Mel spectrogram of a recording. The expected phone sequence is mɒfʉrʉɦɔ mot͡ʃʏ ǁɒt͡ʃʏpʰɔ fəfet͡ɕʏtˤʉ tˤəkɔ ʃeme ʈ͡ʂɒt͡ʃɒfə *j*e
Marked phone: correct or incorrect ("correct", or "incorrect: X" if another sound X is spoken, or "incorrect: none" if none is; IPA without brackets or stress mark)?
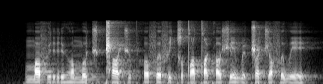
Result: incorrect: w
